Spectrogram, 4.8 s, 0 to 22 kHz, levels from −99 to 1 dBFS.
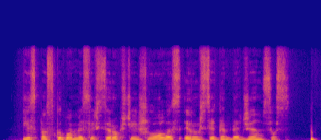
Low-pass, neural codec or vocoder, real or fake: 14.4 kHz; codec, 44.1 kHz, 3.4 kbps, Pupu-Codec; fake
